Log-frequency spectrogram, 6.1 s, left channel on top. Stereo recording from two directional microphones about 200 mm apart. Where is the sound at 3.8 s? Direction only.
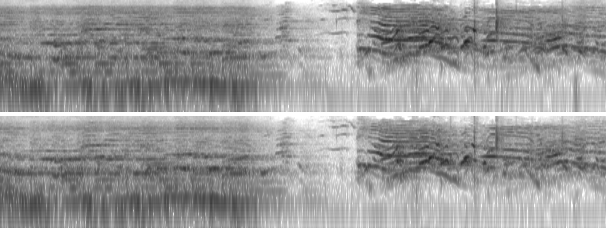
35° right (ahead or behind).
